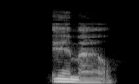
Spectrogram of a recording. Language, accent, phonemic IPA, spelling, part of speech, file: English, Australia, /ˈɛəɹ(ˌ)meɪl/, airmail, noun / verb, En-au-airmail.ogg
- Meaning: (noun) 1. The system of conveying mail using aircraft 2. The items of mail so carried; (verb) To send mail by air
